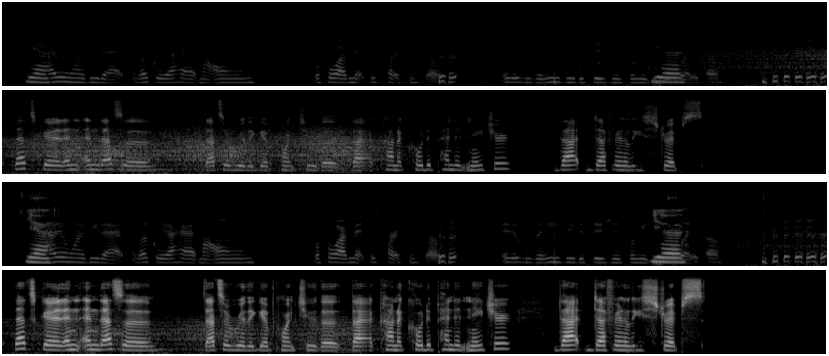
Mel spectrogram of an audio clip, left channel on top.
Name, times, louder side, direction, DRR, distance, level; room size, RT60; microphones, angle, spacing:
voice 1, 0.4-2.5 3.1-4.4 5.0-7.2 8.0-8.2 14.3-14.6, right 2 dB, 50° right, 1.6 m, -56 dB
Laughter, 3.8-3.9 4.4-5.8 7.6-8.8, right 2 dB, 20° right, 0.6 m, -53 dB
sound 1, 5.3-12.4, left 5 dB, 65° left, 1.9 m, -51 dB
voice 2, 6.5-6.8 8.4-9.9 10.3-15.3, right 12 dB, 90° right, 0.3 m, -33 dB
head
